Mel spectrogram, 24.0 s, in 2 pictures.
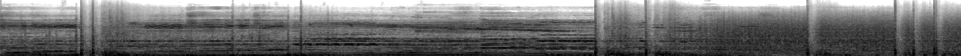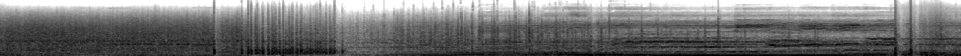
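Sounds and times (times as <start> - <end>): firework crackle: 0.0 - 4.6, 7.4 - 24.0
song on loudspeakers: 0.0 - 11.7, 14.9 - 24.0
firework shells booming: 23.2 - 24.0.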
